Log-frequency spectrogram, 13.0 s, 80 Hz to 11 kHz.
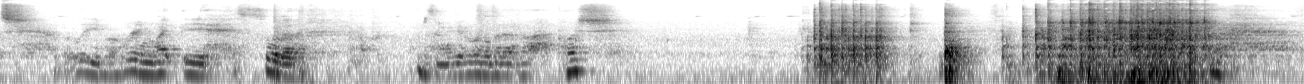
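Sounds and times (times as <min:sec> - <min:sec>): metal rattling and scraping: 0:10.0 - 0:12.3.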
